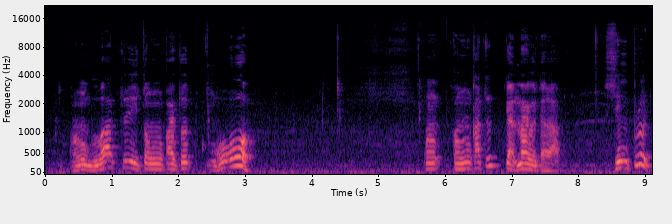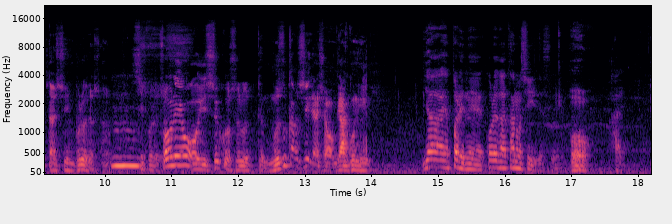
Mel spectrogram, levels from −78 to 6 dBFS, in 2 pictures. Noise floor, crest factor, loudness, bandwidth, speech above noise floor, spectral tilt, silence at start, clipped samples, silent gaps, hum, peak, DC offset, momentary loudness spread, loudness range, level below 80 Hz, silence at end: -48 dBFS; 20 dB; -27 LUFS; 15.5 kHz; 22 dB; -6.5 dB/octave; 0.1 s; under 0.1%; none; none; -8 dBFS; under 0.1%; 19 LU; 4 LU; -50 dBFS; 0 s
